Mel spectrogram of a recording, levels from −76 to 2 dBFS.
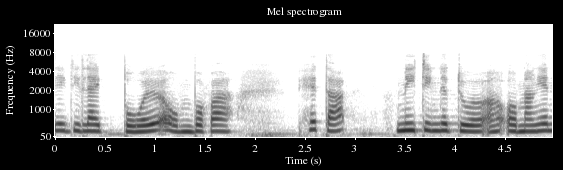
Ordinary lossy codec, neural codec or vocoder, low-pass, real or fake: none; codec, 16 kHz, 0.5 kbps, X-Codec, HuBERT features, trained on LibriSpeech; none; fake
